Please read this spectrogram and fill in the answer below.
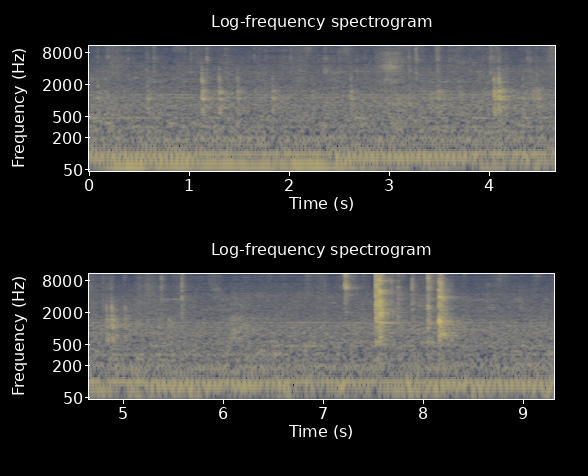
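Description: Metal clicks and clinks of the compression tester's hose and fitting being handled on the engine, as the gauge is moved between cylinders during a cold compression test. A few scattered clicks, the two loudest close together near the end, over a steady low hum.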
